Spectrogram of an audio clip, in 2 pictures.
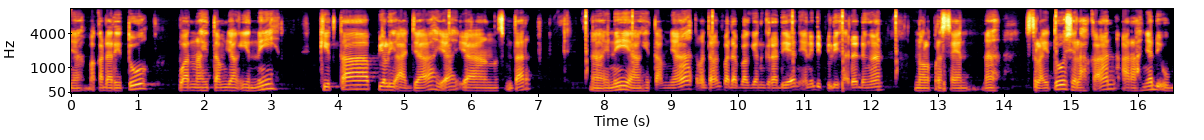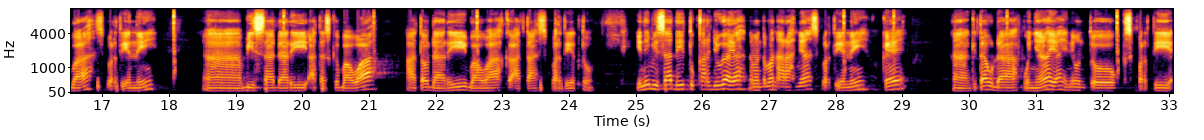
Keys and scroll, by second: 5.3 a, 7.2 g, 31.8 z.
